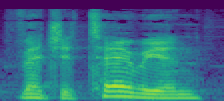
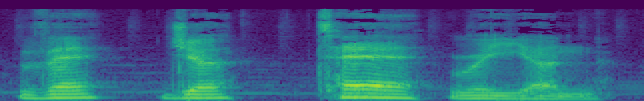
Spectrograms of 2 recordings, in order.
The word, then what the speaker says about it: vegetarian: Vegetarian tiene cinco sílabas. Escucha. Ve-ge-ter-ri-an. ¿Qué sílaba lleva el stress? ¿Qué se oye más fuerte? Vegetarian. Es la tercera. The third syllable. Listen and repeat. Vegetarian.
